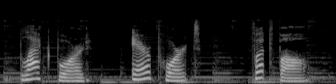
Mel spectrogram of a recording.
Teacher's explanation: the first part of the word is usually stressed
